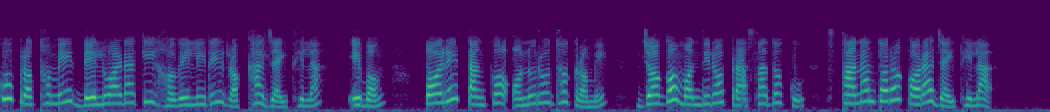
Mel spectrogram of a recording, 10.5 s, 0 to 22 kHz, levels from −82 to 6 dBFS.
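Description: A speech recording carrying Speex codec damage throughout, plainly audible, with a character that fits a Speex setting around 20 kbps. On a spectrogram, harmonics look smeared and grainy, and any content above 8 kHz appears as diffuse, shaped noise rather than clean structure. At 7.39 to 7.48 s there is VoIP packet loss concealed by the speech codec. About 40 ms of audio went missing, consistent with two lost frames, and the decoder filled the gap by extending the previous pitch and filter, producing a brief buzzy tone or coloured noise that fades. On a waveform, this shows as a repetitive, decaying stretch, and a spectrogram shows the stretched sound dimming until normal speech resumes.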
